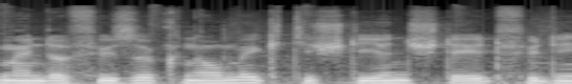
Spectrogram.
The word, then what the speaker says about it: Physiognomik: Und was ist, du hast auch aufgeführt, Physiognomik, habe ich es richtig gesagt? – Ja, Physiognomik.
